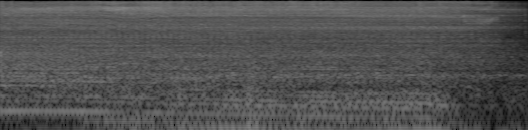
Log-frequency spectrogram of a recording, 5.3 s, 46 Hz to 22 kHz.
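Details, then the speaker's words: Freshly rebuilt engine on first start, statically timed to the 1 and 6 flywheel mark: smooth, even idle with quiet valvetrain and good compression, 4 bar oil pressure at idle, then winds down and stops cleanly; possible fuel supply issue suspected; normal idle. "So Gus, that sounds nice and quiet actually. Yeah, The cams are really sounds good, quiet. yeah. Good compression. Yeah, that's very pleasing to hear."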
